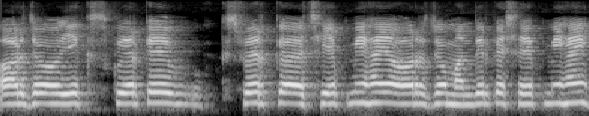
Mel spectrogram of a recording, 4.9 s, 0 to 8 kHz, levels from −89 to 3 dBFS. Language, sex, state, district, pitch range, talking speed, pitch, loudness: Hindi, female, Punjab, Kapurthala, 225-235 Hz, 205 wpm, 225 Hz, -13 LUFS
